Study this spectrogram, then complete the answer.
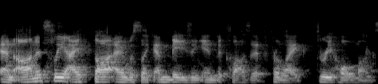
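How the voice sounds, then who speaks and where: A man's medium-pitched voice with ordinary pitch variation and a Southern Californian accent. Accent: Valley Girl. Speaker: cricket rancher. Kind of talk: podcast interview. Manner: animated.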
